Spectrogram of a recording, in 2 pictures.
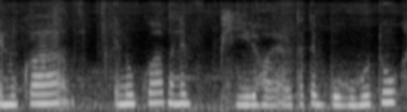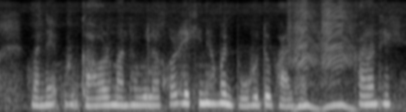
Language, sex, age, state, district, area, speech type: Assamese, female, 18-30, Assam, Udalguri, rural, spontaneous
